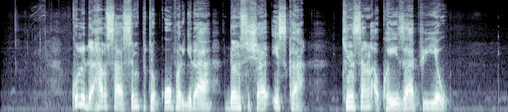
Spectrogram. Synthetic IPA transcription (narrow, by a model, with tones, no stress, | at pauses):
kʷʊ˦lu˨da˨ɦa˦ɸsaː˨sʊ˦mɸɪ̥˦ta˦kʷʼoː˦ɸɐ˨rɡʲɪ˦daː˦dɔ˦nsu˨ʃaː˦ʔɪ˦ska̰ː˨ | kʲɪ˦nsɐ˦ŋʔa̰˨kʷa˦jzaː˦ɸiː˦ja˦˨w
